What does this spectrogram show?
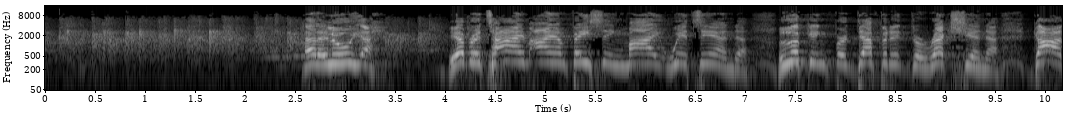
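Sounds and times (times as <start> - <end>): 
congregation clapping hands in praise during a worship service: 0.0 - 4.8
speech: 2.6 - 3.4, 4.0 - 10.1.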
